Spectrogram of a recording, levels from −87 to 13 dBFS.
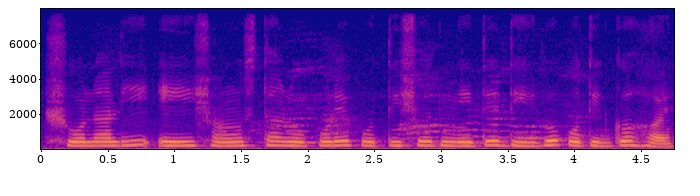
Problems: continuous background conversations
